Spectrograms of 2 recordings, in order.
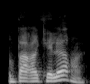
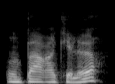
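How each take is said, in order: First: "On part à quelle heure" higher, swung up on "quelle heure"; marked question melody peaking at "heure"; rising question tone. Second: "On part à quelle heure" at usual pitch, fairly level; statement-like intonation. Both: Shown as a demonstration. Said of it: "So you get a rising, rising tone".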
